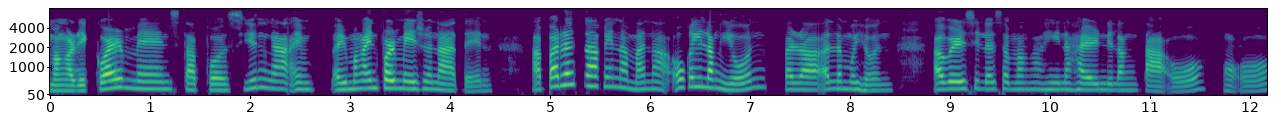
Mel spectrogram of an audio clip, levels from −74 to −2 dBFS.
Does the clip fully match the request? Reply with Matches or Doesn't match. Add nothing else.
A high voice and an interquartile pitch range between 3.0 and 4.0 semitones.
Matches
